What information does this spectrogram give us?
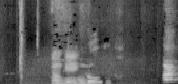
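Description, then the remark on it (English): A corgi lets out a loud, drawn-out, wavering bark that bends up and down in pitch, followed by a few short yips and a brief voice at the end. “You have one dog.”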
